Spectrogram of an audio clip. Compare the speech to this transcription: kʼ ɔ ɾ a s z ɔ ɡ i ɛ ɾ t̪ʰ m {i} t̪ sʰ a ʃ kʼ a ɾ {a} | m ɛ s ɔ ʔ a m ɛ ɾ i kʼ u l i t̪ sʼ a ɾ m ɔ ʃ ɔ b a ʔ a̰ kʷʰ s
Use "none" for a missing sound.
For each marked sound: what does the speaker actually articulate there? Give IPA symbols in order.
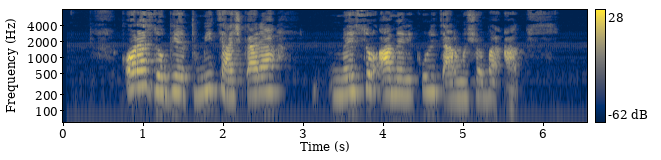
i, a

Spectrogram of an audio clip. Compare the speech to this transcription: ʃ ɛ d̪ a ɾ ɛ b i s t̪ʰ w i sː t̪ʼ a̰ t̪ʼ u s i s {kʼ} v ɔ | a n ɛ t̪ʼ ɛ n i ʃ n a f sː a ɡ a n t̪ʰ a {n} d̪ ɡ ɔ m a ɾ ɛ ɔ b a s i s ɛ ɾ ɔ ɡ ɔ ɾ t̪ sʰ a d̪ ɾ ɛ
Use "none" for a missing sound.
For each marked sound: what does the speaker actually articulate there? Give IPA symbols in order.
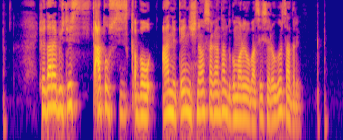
kʼ, m

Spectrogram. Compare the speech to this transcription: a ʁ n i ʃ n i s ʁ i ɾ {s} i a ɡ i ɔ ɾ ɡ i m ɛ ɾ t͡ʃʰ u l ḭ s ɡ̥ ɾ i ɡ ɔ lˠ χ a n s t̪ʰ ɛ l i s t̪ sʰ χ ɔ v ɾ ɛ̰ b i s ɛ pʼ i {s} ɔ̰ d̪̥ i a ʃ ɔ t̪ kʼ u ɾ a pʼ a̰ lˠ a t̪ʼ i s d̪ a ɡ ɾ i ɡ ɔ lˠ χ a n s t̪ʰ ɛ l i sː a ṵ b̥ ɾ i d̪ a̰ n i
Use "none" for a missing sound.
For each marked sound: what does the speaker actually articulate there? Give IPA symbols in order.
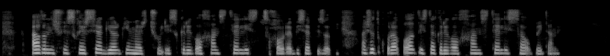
s, z

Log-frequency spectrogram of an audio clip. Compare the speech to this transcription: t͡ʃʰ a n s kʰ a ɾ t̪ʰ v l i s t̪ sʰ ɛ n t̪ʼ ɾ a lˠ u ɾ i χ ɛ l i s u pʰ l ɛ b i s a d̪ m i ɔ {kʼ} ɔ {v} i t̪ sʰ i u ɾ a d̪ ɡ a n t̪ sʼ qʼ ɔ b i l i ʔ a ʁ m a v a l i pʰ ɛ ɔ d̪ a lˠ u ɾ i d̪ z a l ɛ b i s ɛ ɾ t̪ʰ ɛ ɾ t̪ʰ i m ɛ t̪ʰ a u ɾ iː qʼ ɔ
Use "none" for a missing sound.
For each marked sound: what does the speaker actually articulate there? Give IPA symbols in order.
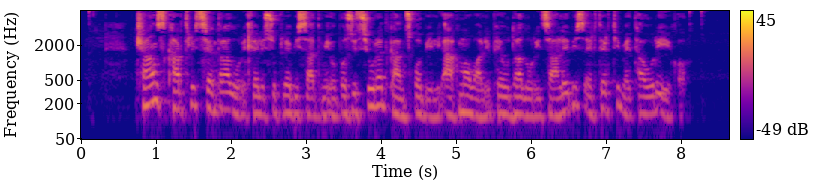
pʼ, z

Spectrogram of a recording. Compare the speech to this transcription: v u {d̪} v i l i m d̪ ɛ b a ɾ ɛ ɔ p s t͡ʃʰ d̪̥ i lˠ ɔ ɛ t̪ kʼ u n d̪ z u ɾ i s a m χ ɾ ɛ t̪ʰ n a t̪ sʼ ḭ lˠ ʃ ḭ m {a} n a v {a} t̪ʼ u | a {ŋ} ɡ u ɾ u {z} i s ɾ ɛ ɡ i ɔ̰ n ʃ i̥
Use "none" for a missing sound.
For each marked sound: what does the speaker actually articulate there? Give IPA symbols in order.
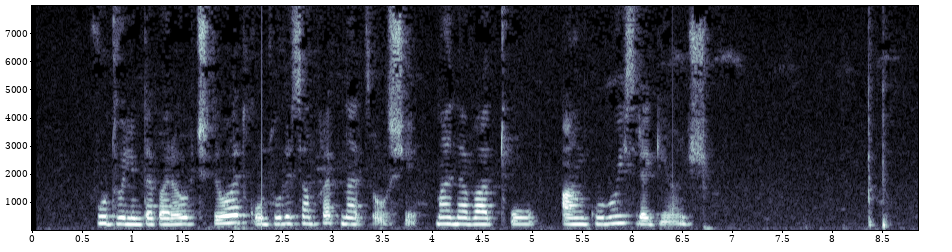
d̪, a, a, ŋ, none

